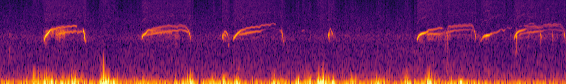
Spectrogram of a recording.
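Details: High whistled chirps from a wild bald eagle at its nest on Dale Hollow Lake, Kentucky-Tennessee border, taken from a nest camera. The short, arched, squealing notes come in quick bursts over a steady low rumble of wind and knocking.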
